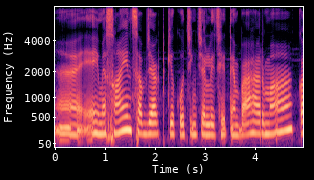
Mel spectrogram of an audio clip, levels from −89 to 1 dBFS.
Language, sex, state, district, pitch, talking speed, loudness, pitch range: Maithili, female, Bihar, Begusarai, 190 Hz, 155 wpm, -14 LUFS, 175-205 Hz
